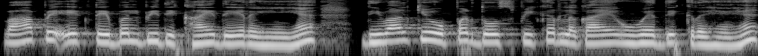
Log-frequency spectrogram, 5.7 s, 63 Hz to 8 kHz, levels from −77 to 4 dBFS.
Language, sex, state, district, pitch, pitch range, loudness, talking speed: Hindi, female, Karnataka, Bangalore, 205 Hz, 190-230 Hz, -15 LUFS, 200 wpm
